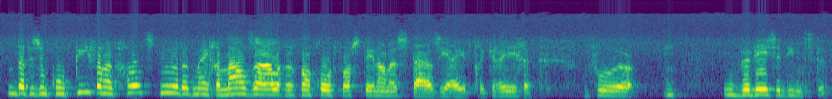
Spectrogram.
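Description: A woman acts an imperious older aunt of high society in a radio play. She is formal, coolly calculating and deadpan, with a mid-pitched voice. The lo-fi recording is narrow and dull. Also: normal speed, lightly acted. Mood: stern, businesslike. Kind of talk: Dutch radio play acting.

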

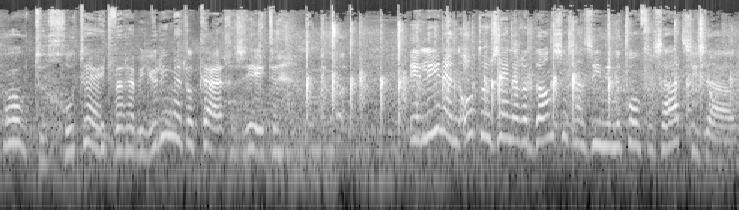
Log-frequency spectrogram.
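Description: A woman's voice: high voice, animated, moderate pace. An actress playing a fussy, scolding society lady in a Dutch radio drama, bossy and exclamatory. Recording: noisy radio play with loud background.

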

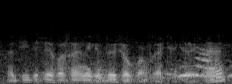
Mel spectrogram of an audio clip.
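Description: An actor playing a kindly, patient uncle coaxing small children along in a naturalistic radio drama, often repeating himself. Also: male voice, on the low side, wildly swooping pitch, rapid-fire. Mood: caring, encouraging. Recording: dull old radio recording, loud noise.

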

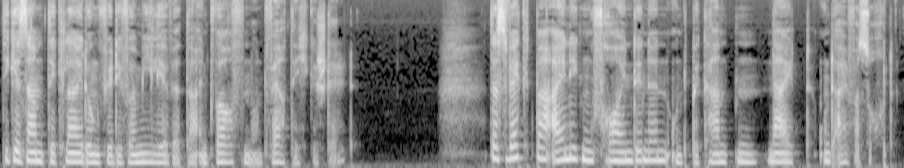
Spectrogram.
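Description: A woman's voice: lowish voice, dark tone, breathy edge. A woman playing the detached narrator of a documentary radio drama, reading scripted narration.

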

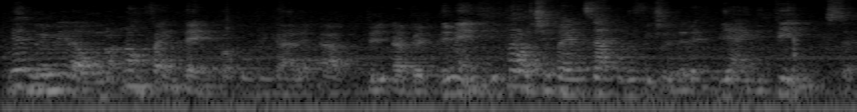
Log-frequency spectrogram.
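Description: Male satirical stage narrator, ironic and dramatically halting, lively intonation, distant mic in a highly reverberant room. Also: background noise. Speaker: monologue actor and narrator. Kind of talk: satirical theatrical monologue. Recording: very echoey room, recorded from afar.

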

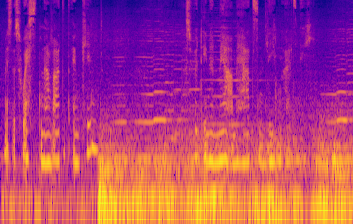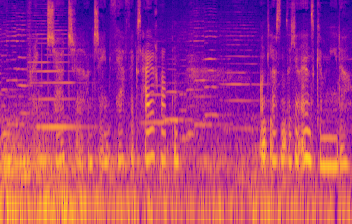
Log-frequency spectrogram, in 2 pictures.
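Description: An actress playing a proud, self-reproaching young gentlewoman in a radio play, with emotional, deliberate phrasing. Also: medium pitch, steady tone, vocal fry. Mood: gloomy. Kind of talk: radio play acting, inner monologue. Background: music.

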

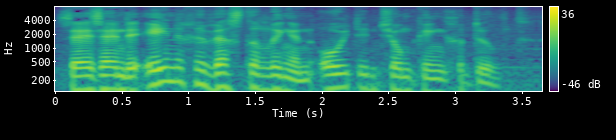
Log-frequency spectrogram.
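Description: An actor playing a formal, haughty Chinese dignitary in a radio play, with a declamatory manner. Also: male voice, medium pitch, animated, a little slow, fairly bright tone. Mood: formal, probing. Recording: noisy old radio play recording.

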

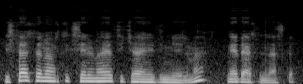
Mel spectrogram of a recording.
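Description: An actor playing a courteous, reflective gentleman visitor, gently probing and philosophical, in radio theatre. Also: mid-range voice, expressive, quick pace, slight background noise, natural voice, rough recording.

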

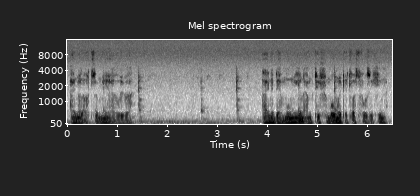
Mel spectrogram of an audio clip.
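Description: An actor playing an aging, world-weary writer in an introspective, theatrical literary monologue, anxious and brooding, given to grandiose fancies. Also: male voice, rumbling low, fairly quick, slight background noise. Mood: observant, narrating. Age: older. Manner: theatrical, introspective, swinging between hushed and emphatic delivery.

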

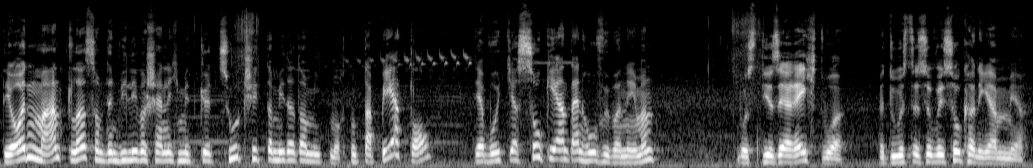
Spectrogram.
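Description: A calm, pleading man. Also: high voice, a little fast, slight background noise. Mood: reasoning. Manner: reasons and pleads, lays out facts steadily. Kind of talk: radio drama acting.

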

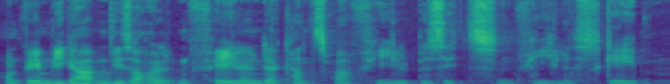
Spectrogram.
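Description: Melancholy poet in love, low voice, slightly husky, measured lofty verse declamation, classic radio drama. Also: male voice, steady tone, exaggerated voice. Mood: wistful resentment. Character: impassioned, melancholy male court poet in love. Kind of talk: classic German radio play, stage verse acting.

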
